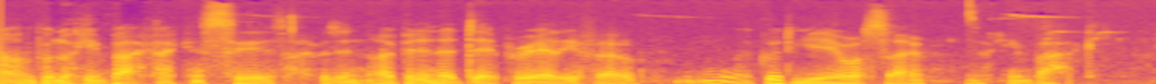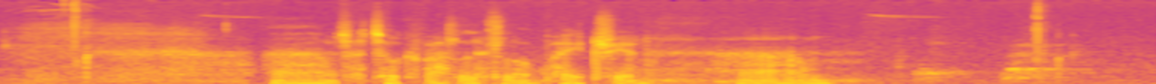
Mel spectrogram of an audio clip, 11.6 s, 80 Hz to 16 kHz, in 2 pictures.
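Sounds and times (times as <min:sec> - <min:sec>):
speech: 0:00.2 - 0:05.6, 0:07.1 - 0:10.1
loud deep dog bark next door: 0:10.4 - 0:11.4.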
